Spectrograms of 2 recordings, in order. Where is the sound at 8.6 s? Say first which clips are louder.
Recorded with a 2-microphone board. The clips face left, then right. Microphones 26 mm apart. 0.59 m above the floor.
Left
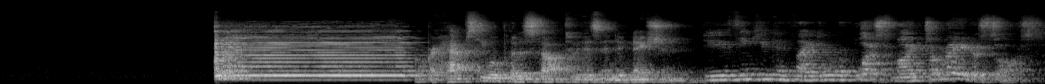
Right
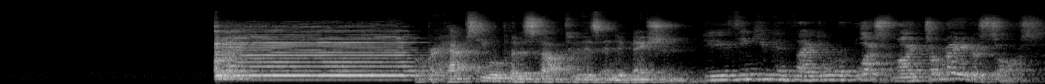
Even; 15° left (ahead or behind), 1.4 m.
